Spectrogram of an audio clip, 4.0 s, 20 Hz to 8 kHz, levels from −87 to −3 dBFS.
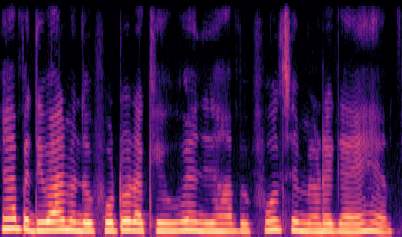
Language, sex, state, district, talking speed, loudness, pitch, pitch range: Hindi, female, Jharkhand, Garhwa, 240 wpm, -13 LUFS, 265 Hz, 255-290 Hz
